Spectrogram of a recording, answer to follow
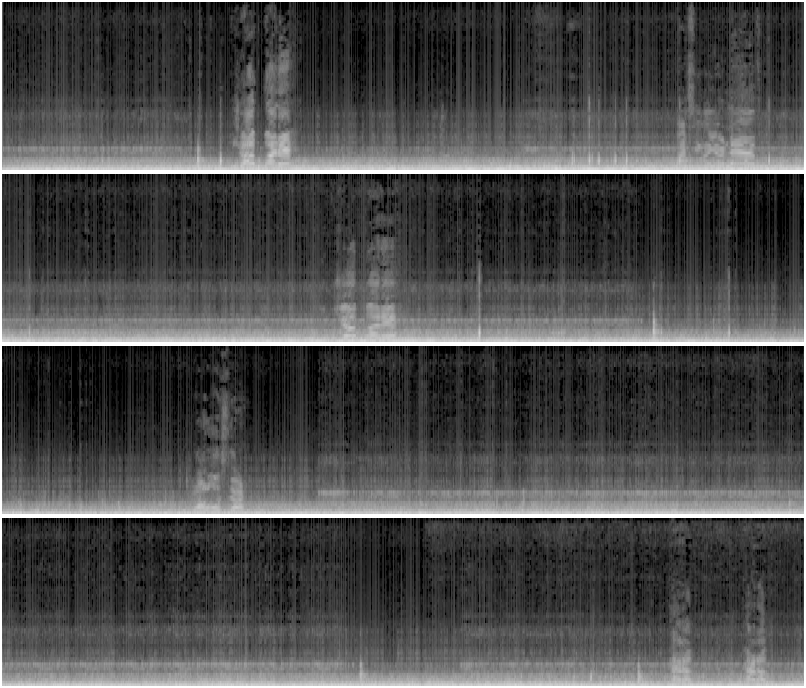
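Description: Steady rumble of bicycle tyres rolling on a gravel path and wind on the microphone while riding, with a few short high chirps now and then.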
